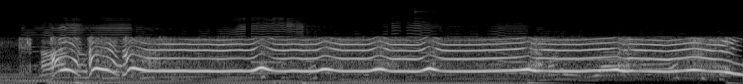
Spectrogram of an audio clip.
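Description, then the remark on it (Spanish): A child lets out a loud, sustained, high-pitched scream that wobbles in rapid, repeated pulses, like a stuttering machine-gun burst, lasting several seconds without a break; the show's daily 'machine-gun scream', here for a birthday girl. “Es bien galla esta criatura, ¿verdad, señor diario, diario sale con su grito ametralladora.”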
